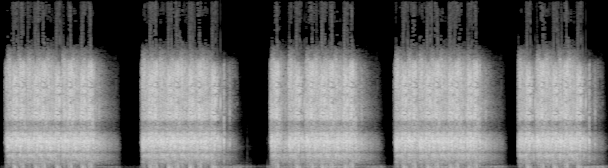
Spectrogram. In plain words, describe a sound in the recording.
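A gun fires in rapid bursts with short pauses.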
